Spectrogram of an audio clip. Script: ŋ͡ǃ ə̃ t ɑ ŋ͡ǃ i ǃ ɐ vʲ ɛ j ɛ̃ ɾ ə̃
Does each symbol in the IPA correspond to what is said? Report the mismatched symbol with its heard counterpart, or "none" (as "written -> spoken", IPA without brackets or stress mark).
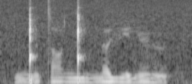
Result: ǃ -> n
